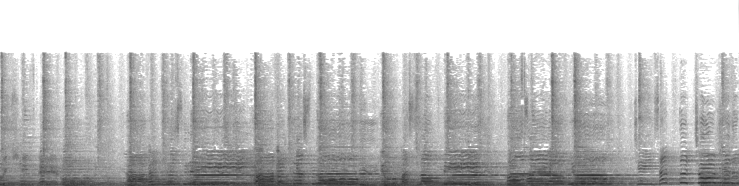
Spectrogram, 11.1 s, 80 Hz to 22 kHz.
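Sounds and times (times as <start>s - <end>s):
bowed strings: 0.0s - 10.0s
several voices singing: 0.0s - 11.0s.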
